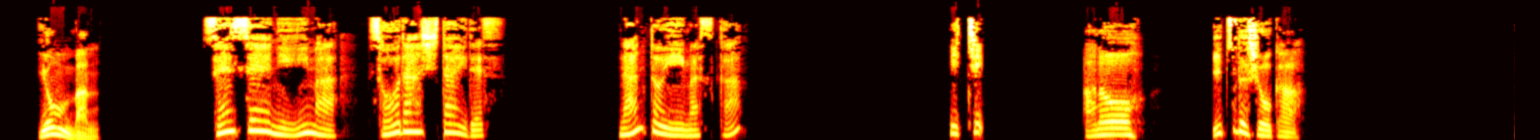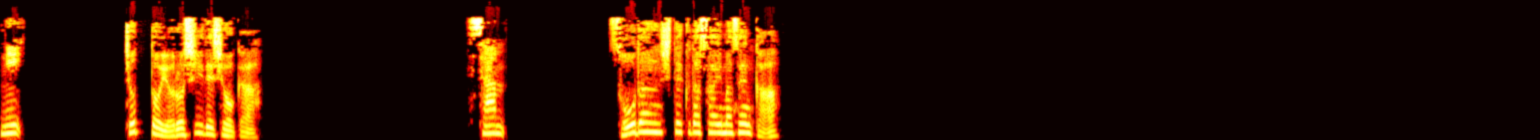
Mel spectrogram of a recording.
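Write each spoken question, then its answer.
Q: 先生に今相談したいです。何と言いますか?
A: 2: ちょっとよろしいでしょうか?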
